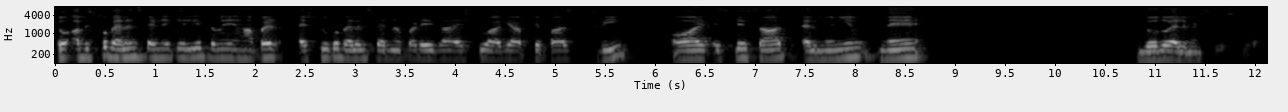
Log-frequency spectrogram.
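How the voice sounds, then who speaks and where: During a live online chemistry class, a male teacher reads exam questions slowly, then explains them in quick, chatty Hindi and English, often addressing students as "bhai". His mid-range voice has a flat delivery, and the audio quality is poor.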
